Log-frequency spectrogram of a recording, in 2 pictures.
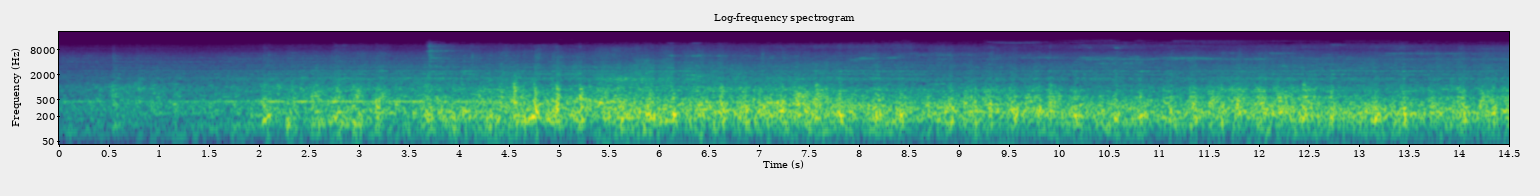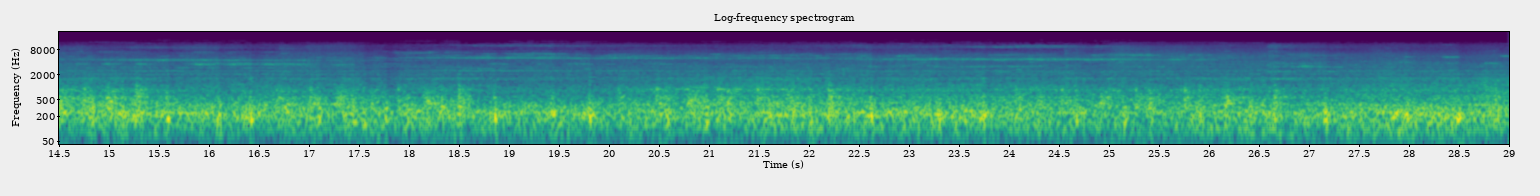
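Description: Trenitalia Frecciargento electric trainset running past close by along the platform, its loudness jumping up about two seconds in as it draws alongside. A steady rumble of wheels on rail, with high thin wheel squeals from about ten seconds in until near the end.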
